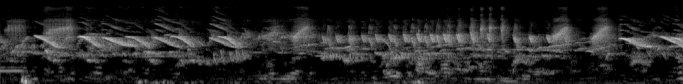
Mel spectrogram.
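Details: Cucak jenggot, or grey-cheeked bulbul, at a North Kalimantan contest in Malinau, giving tight besetan song to prompt lazy birds: rapid run of descending whistles and buzzy trills, a few dull knocks early on.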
